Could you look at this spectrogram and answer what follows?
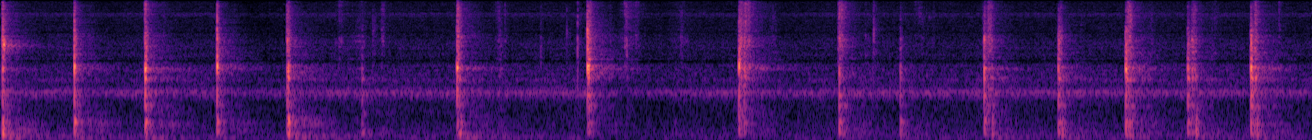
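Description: Quick, sharp strikes of a hand tool chopping at a wooden axe-handle blank, about three a second, each with a short ring.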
